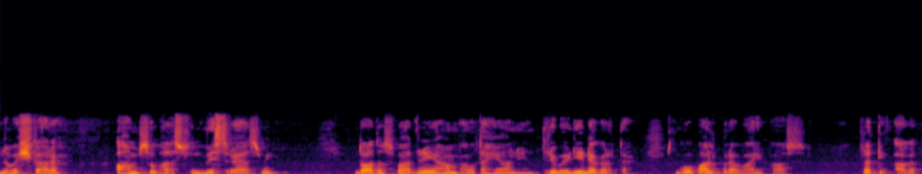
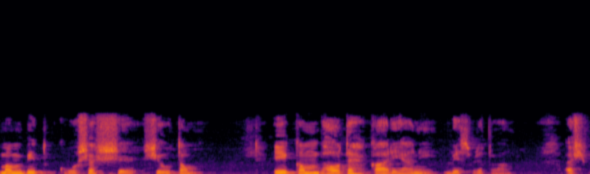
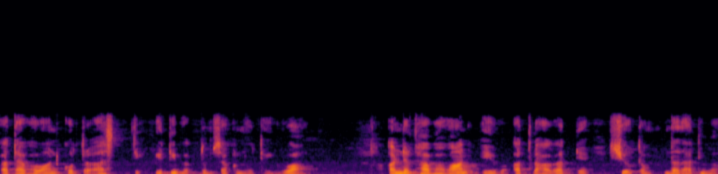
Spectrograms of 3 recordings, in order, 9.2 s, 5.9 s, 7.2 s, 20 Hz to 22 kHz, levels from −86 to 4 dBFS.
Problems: none marked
